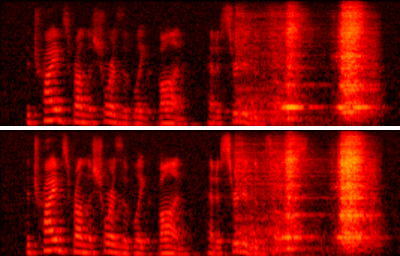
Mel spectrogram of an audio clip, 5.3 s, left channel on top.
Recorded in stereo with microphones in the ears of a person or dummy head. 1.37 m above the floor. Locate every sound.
0.3 s a woman speaking: 20° right (ahead or behind), 1.4 m
3.1 s a squeak: 20° right (ahead or behind), 7 m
